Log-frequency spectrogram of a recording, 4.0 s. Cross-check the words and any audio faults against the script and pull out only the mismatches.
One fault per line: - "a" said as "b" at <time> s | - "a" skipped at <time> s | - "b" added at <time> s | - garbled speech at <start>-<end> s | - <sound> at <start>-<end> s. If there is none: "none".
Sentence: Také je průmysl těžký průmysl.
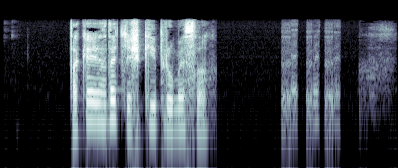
- "průmysl" said as "zde" at 1.0 s
- laugh at 2.8-3.4 s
